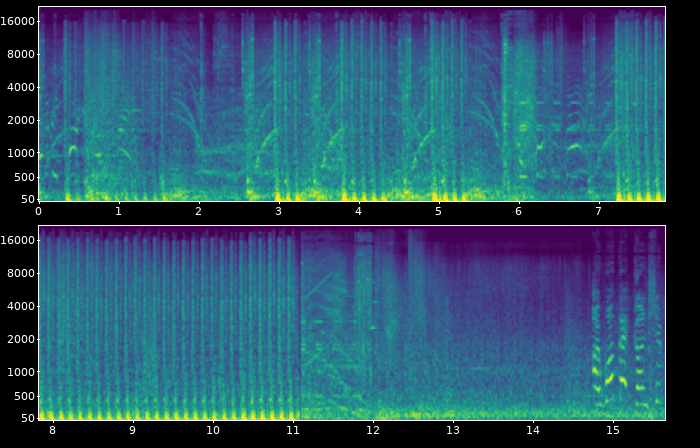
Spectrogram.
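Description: Sustained gunfire from a mounted gun in a chaotic battle, a long dense stream of rapid shots with booming impacts and mechanical clatter, loud and close, with shouted voices over it.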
